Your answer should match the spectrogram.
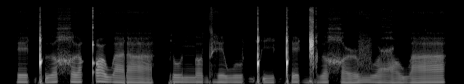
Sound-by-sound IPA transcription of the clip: e ǃʼ ɯ χ ɯ qʼ u w a ɾ a | ɾ u n ɔ dʱ e w u ǃʼ i ǃʼ e ɡ͡ǁ ɯ χ ə˞ v u ʕ ɔ w a

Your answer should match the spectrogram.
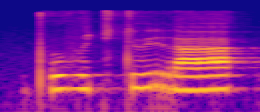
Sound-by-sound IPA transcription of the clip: pʼ u v ɨ c t ʉ r a

